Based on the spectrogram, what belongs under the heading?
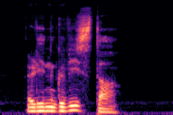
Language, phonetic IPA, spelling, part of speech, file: Polish, [lʲĩŋɡˈvʲista], lingwista, noun, Pl-lingwista.ogg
